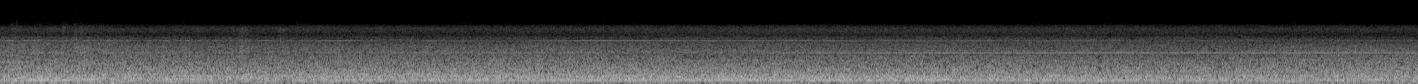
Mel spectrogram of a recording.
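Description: Stationary E7-series Shinkansen train humming at the platform: a steady whir and drone from its onboard equipment, with a low hum and fainter higher whines held constant throughout.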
